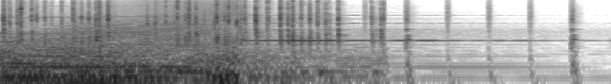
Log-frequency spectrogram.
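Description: Sound-design clicks, dense and rapid like fast typing, over a low rumble that stops about two and a half seconds in. After that the clicks thin out to a few scattered ones while a steady high tone holds, and everything cuts off at the end.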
